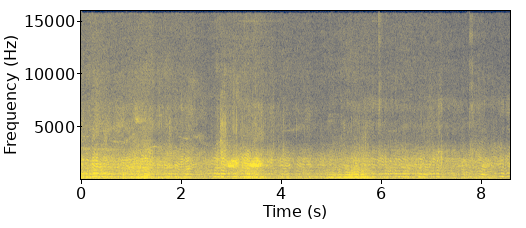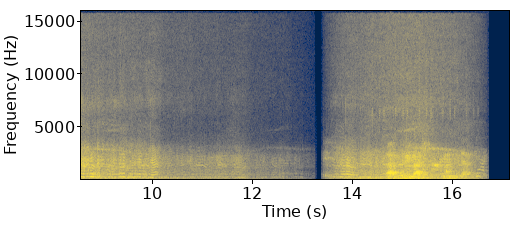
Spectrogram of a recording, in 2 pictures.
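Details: A new honey bee colony foraging for pollen and nectar at a home-made feeder; thick humming drone of many bees that fades toward quiet, cuts out briefly, then returns with close buzzing before ending abruptly.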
